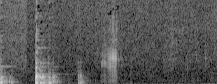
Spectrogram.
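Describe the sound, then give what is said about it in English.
A bottle of olive oil is opened in a kitchen: a few faint glassy clinks and knocks, then a short soft rustle. “And then I'm going to open up the olive oil, which you just heard.”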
